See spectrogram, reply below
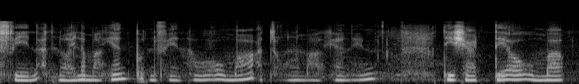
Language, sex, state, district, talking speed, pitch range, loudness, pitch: Mizo, female, Mizoram, Aizawl, 195 wpm, 195-220 Hz, -24 LUFS, 205 Hz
